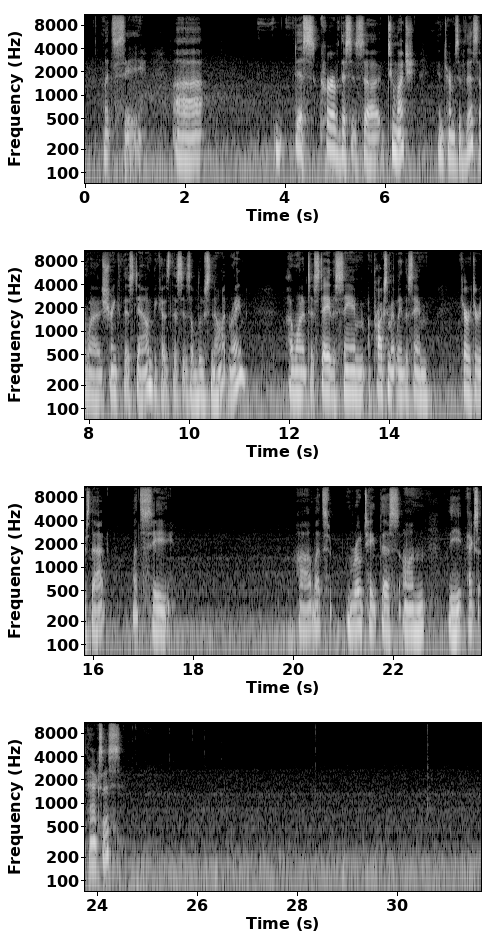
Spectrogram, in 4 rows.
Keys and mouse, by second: 4.4 click, 14.0-16.3 middle drag, 16.8-19.0 middle drag, 21.3 Tab, 23.3 r, 23.7 x, 24.5 9, 24.6 0, 26.3 click, 28.1 g, 30.2 click, 30.7-31.6 middle drag.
